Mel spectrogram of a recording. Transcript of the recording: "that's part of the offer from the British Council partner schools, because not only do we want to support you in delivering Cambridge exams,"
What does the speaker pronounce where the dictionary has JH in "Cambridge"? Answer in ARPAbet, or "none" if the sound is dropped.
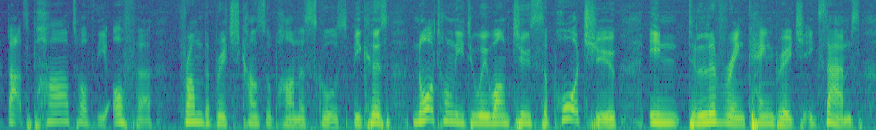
JH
